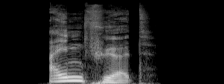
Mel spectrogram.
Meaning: inflection of einführen: 1. third-person singular dependent present 2. second-person plural dependent present
- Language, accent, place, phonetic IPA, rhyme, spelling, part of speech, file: German, Germany, Berlin, [ˈaɪ̯nˌfyːɐ̯t], -aɪ̯nfyːɐ̯t, einführt, verb, De-einführt.ogg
